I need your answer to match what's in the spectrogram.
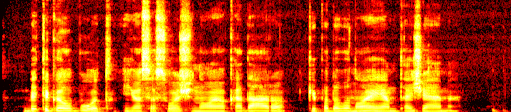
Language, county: Lithuanian, Tauragė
